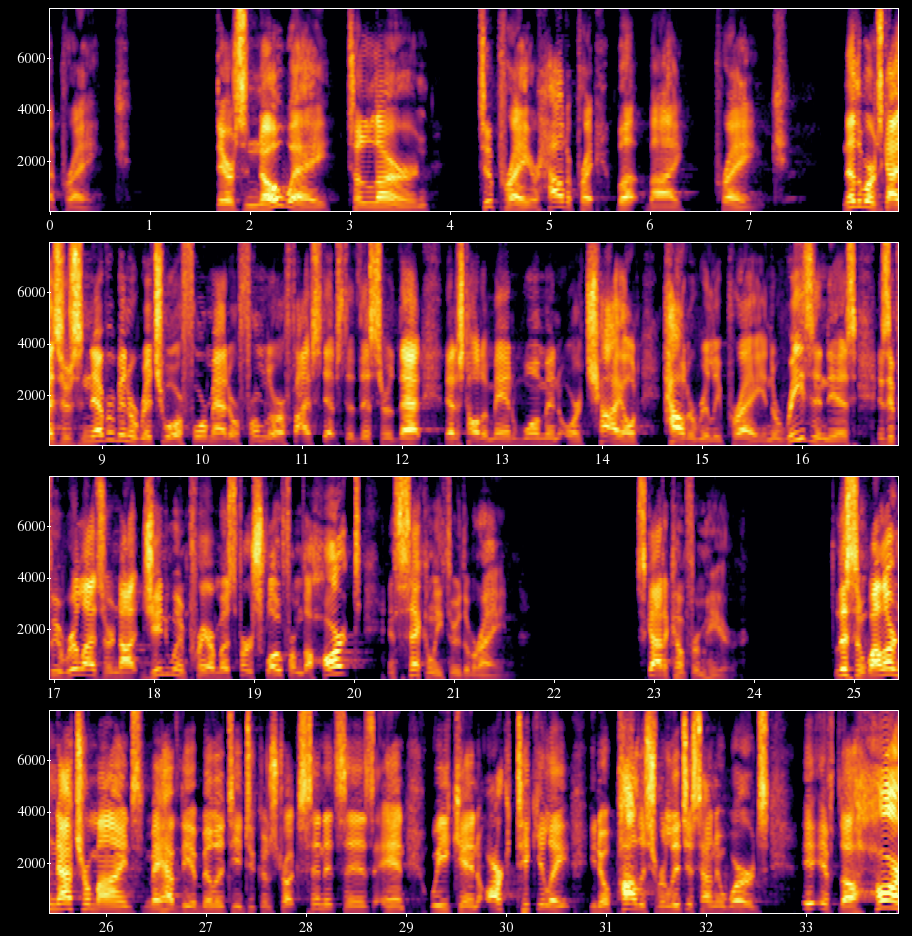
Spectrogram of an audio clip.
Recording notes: was recorded on Sunday, April 10th, 2022, during service at The Anchor Church in Rockport, Maine.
